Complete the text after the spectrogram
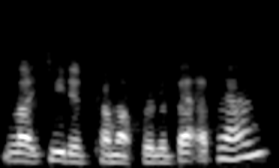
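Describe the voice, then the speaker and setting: A woman's voice: mid-range voice, lively intonation, fast, dry recording, lo-fi sound, close to an everyday voice. A woman on a video call reading the part of a polite but mischievous young woman, speaking wryly. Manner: wry, playful.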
